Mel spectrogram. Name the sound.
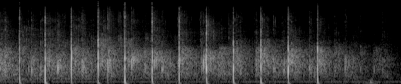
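audience clapping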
